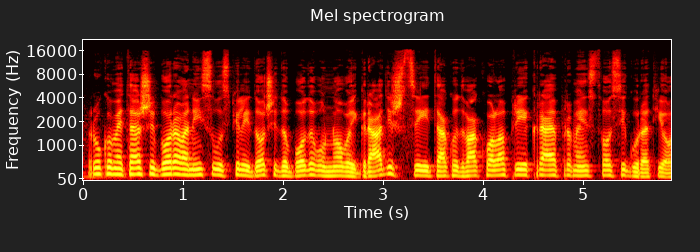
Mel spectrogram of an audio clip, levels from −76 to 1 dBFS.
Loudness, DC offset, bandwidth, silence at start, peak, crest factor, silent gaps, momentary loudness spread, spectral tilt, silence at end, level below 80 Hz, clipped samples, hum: -16 LUFS; under 0.1%; 17 kHz; 0.05 s; 0 dBFS; 16 dB; none; 5 LU; -5 dB/octave; 0 s; -54 dBFS; under 0.1%; none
